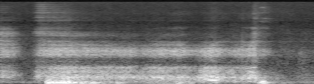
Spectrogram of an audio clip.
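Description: Slow breaths in and out during a meditation exercise, soft, airy and fairly faint, with gentle swells as the air is drawn in and let go.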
